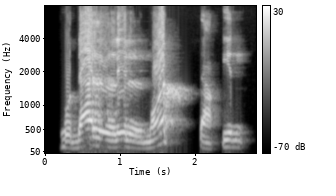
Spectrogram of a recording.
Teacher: cara membacanya hudal lil muttaqin bila gunnah dengan tanpa dengung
